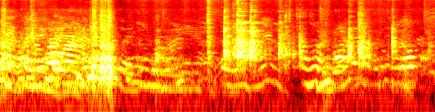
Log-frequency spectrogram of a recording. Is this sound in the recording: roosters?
no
